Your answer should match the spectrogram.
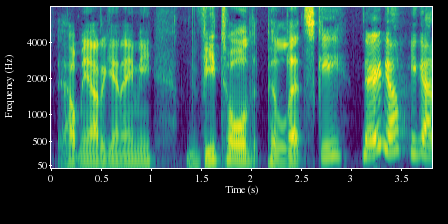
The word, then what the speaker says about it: Witold Pilecki: But if I understand correctly, the guy's name that I've asked you to research is Witold Pilecki.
